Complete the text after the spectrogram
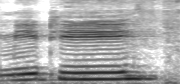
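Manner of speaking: loud, carrying calling voice.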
